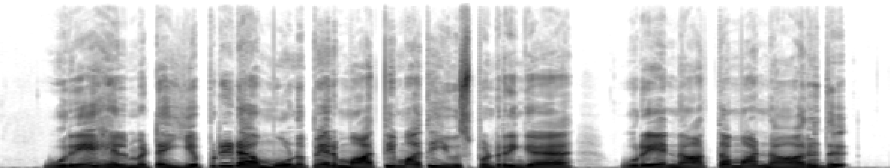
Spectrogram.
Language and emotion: Tamil, disgusted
